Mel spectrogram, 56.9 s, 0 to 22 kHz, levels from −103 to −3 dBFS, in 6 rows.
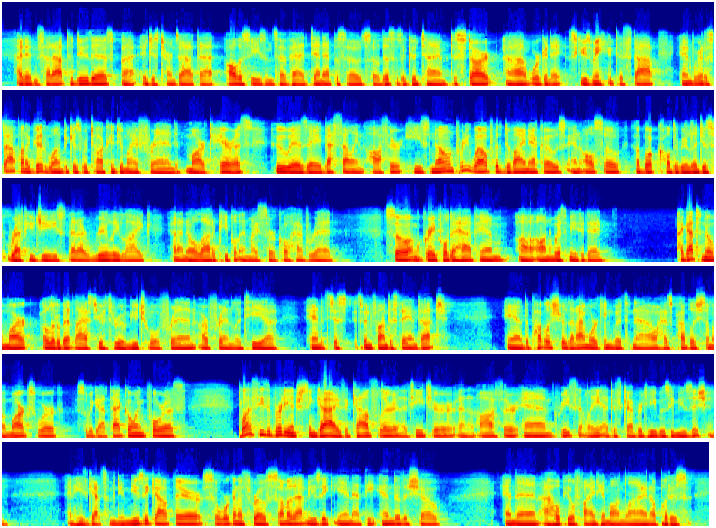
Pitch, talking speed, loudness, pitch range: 115 Hz, 220 wpm, -16 LUFS, 110-125 Hz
